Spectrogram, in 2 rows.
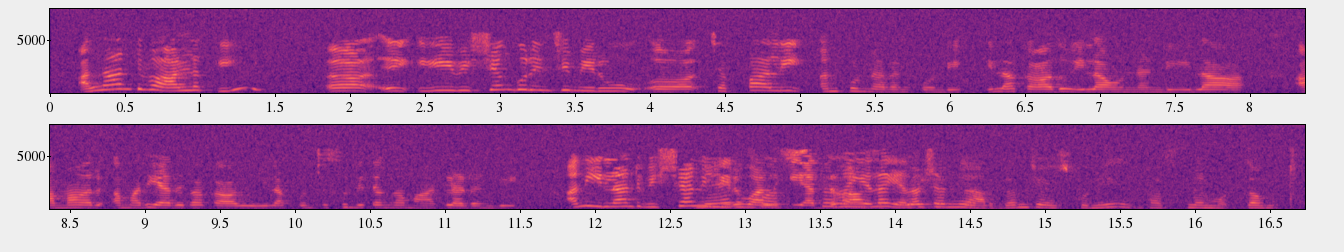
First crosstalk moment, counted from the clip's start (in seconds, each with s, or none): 12.7 s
